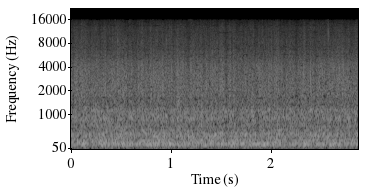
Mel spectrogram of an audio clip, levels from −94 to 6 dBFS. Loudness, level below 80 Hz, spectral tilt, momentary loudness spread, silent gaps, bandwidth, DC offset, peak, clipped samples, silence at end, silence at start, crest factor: -35 LUFS; -58 dBFS; -4 dB/octave; 1 LU; none; 16 kHz; under 0.1%; -22 dBFS; under 0.1%; 0 s; 0 s; 14 dB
